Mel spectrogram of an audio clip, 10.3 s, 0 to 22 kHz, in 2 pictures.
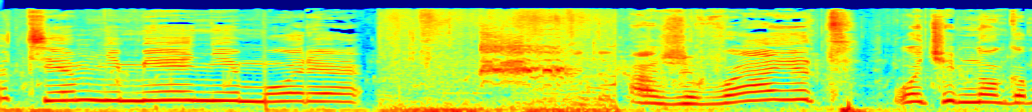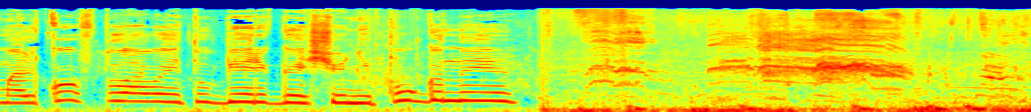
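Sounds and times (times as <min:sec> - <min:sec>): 
speech: 0:00.0 - 0:02.0, 0:02.9 - 0:07.9
seagulls calling on a sea shore: 0:02.4 - 0:03.1, 0:07.9 - 0:10.3.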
